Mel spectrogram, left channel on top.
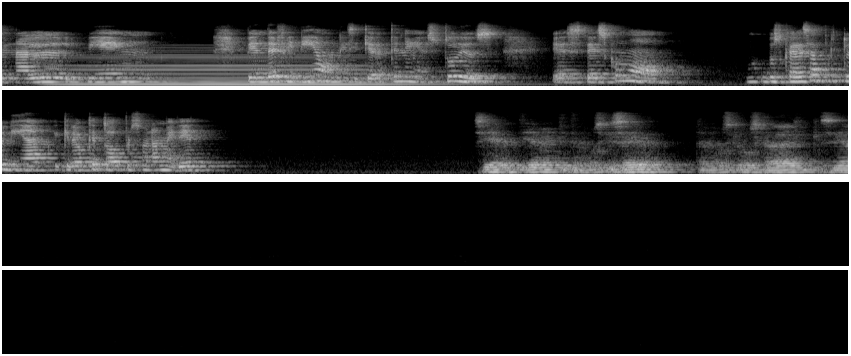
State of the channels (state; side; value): silent; right; 58 dB below the other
